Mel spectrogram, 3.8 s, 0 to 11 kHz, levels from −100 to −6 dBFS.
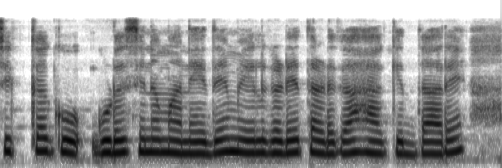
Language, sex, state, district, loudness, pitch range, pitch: Kannada, female, Karnataka, Bidar, -15 LUFS, 205-220 Hz, 210 Hz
